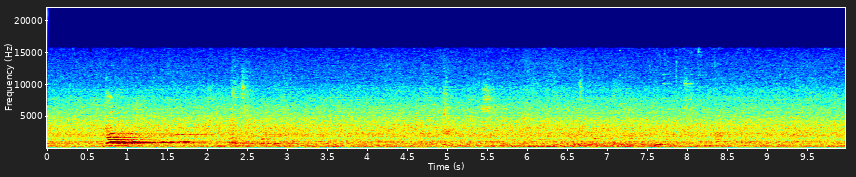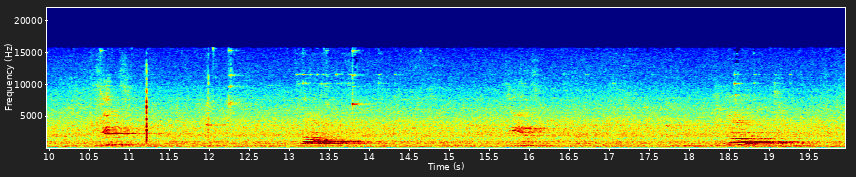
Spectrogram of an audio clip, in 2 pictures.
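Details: Border Collie Shepville Gamble at an Obedience-1 competition for the St Petersburg Cup, 11 February 2018; three short, sharp barks spaced several seconds apart rise above a steady murmur of crowd and hall noise.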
